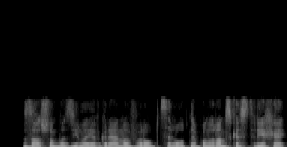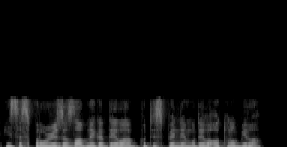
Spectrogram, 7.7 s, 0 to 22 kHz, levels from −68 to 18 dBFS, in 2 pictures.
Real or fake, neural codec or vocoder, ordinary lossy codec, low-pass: fake; codec, 16 kHz, 1 kbps, X-Codec, HuBERT features, trained on LibriSpeech; none; 7.2 kHz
